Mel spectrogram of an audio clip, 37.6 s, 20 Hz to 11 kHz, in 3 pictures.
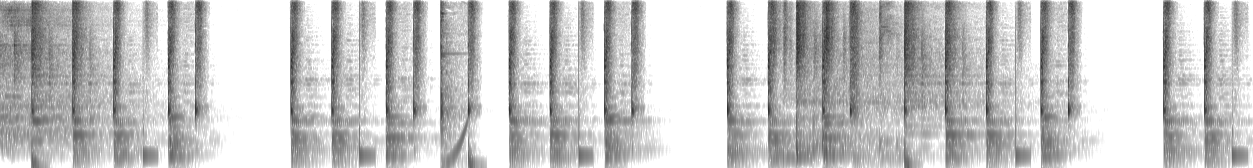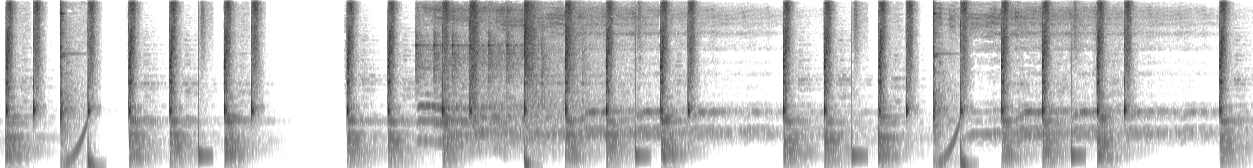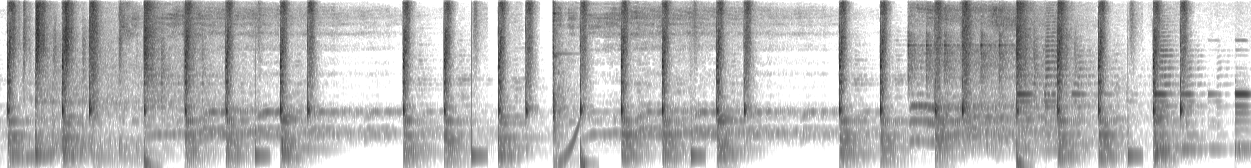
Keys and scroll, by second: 35.9 Escape.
